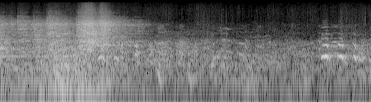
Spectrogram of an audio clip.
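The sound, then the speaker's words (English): The engine of an old used car for sale runs roughly, a ragged, noisy churn with a sharp hissing burst early on and squeaky, honk-like sputters near the end. “Is that just the engine?”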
